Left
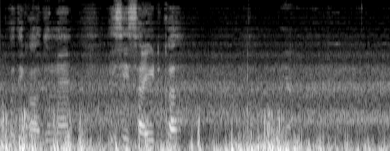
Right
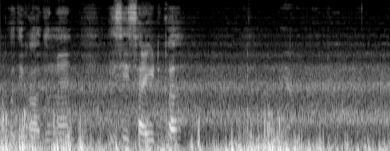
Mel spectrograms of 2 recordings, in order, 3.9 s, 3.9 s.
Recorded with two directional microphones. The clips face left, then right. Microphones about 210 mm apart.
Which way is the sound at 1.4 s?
5° left (ahead or behind).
